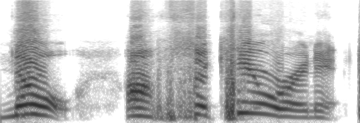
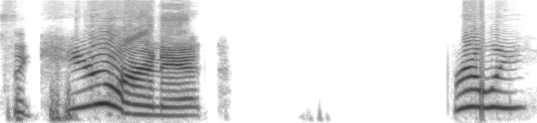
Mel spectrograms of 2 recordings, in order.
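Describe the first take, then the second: First: Mock snippy retort, louder; retold snap. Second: High, loud disbelieving echo; outraged disbelief, pitch way up; incredulous. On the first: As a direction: bite it off like an angry man caught out. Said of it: "snapped at me and said". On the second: Real, not acted. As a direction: throw the word back in disbelief. Incredulous at rival's claim.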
